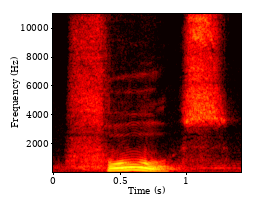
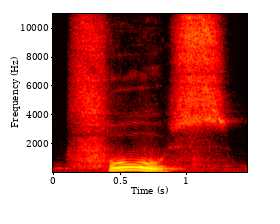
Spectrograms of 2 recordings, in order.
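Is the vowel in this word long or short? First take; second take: long; long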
